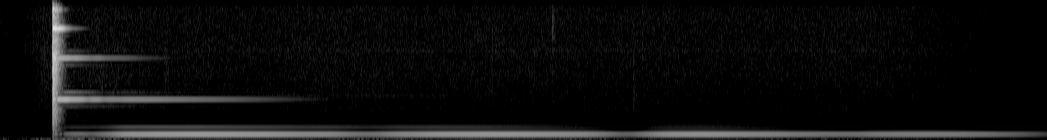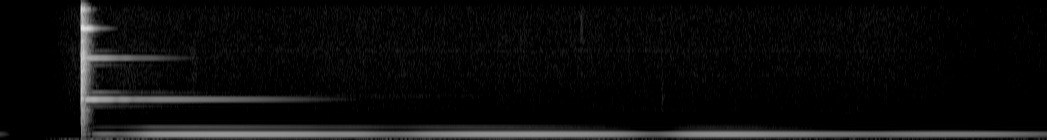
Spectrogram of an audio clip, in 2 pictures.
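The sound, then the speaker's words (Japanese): A tuning fork, a soothing tone said to ease pain and repair cells, is struck twice. Each strike gives a sharp click, then a pure, steady mid-pitched hum that rings on for about ten seconds before slowly fading. “この音はね、痛みを和らげたり細胞を修復してくれるって言われてるんだよ。”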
